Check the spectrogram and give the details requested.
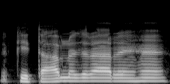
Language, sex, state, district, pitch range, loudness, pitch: Hindi, male, Jharkhand, Garhwa, 140-155 Hz, -16 LUFS, 155 Hz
